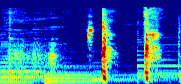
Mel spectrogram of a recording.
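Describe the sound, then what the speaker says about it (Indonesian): Two sharp, loud coughs about half a second apart, close to the mic, over a faint steady hum with no talk. "Batuk-batuknya."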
